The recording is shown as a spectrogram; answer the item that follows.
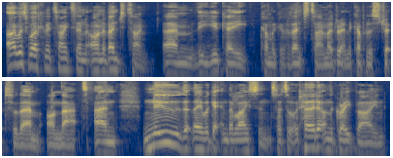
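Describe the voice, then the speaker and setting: A man's voice: low-pitched, expressive, a little fast, dry recording, clean studio sound. A man chatting casually as an interview guest, with a wry, self-deprecating manner. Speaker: interview guest, comics and audio writer.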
